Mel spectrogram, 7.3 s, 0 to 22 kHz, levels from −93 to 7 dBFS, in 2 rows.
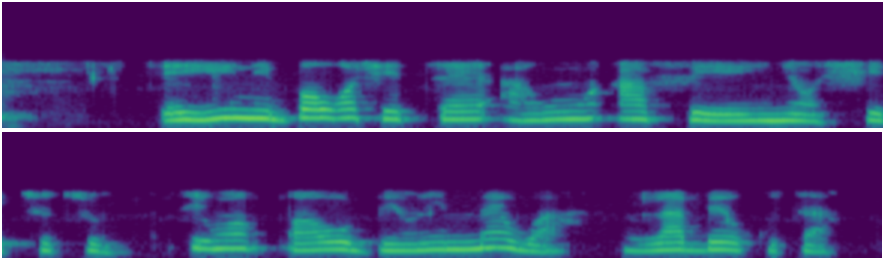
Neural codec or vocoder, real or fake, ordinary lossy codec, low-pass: none; real; Opus, 24 kbps; 3.6 kHz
